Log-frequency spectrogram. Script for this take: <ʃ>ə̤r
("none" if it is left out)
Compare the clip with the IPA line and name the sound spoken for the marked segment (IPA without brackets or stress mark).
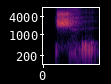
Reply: ʃ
